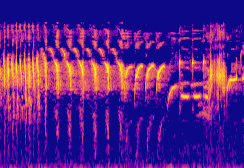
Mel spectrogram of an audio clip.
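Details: Masteran training song mixing cucak jenggot, cililin and canary: a rapid ticking trill gives way to slower falling slurs, then clear level whistles and a short buzzy flourish.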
